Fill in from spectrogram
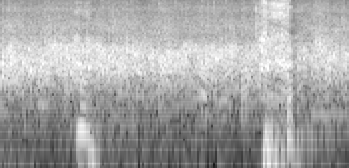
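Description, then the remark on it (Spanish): An audience applauds steadily, a dense, even patter of clapping that fills the whole moment, with a couple of brief voice-like sounds breaking through. “y podría, bueno, si van a aplaudir, aplaudan, porque estamos en confianza.”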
